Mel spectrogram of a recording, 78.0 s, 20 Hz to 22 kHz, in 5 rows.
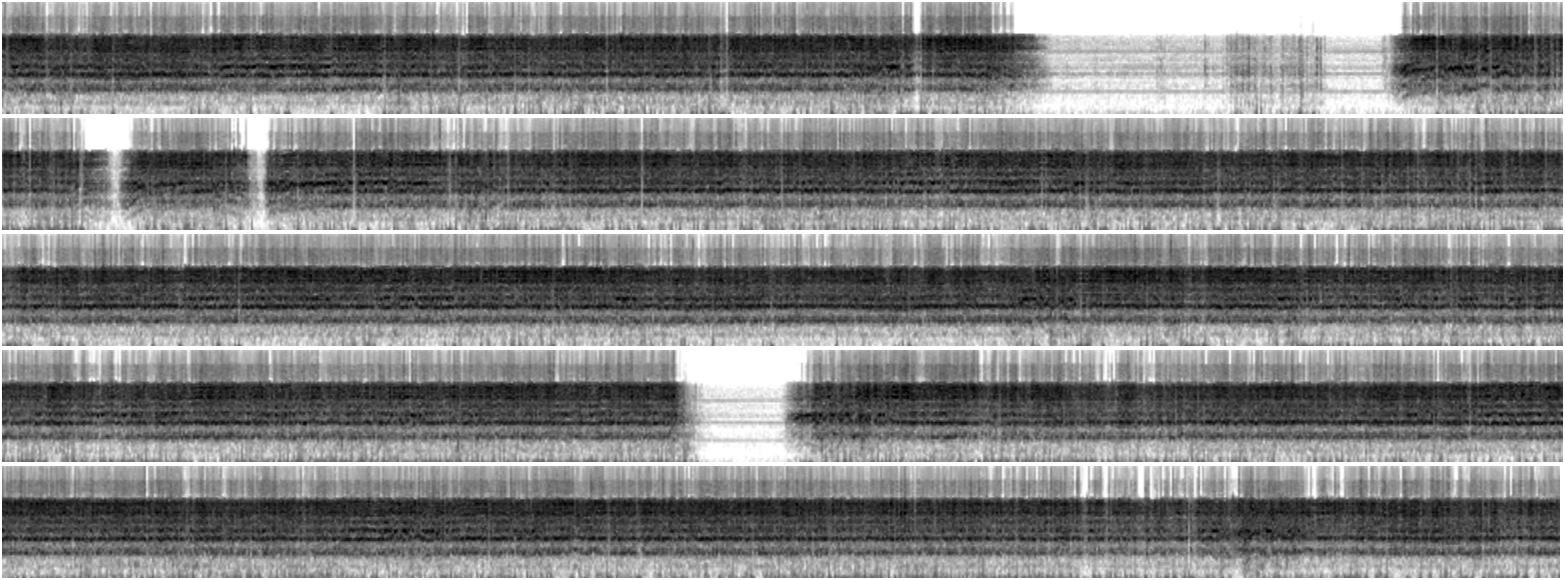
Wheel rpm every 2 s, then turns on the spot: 220, 220, 230, 230, 220, 30, 20, 190, 140, 170, 220, 230, 230, 220, 230, 230, 220, 230, 230, 220, 230, 240, 230, 230, 220, 230, 200, 90, 220, 220, 230, 230, 230, 230, 230, 230, 230, 240, 230.
12-14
